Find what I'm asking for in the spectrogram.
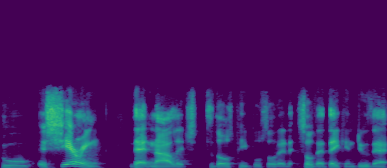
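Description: This man's pitch varies in an ordinary way against a quiet background. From US South, Rock Hill, South Carolina. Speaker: author and coach. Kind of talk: casual interview.

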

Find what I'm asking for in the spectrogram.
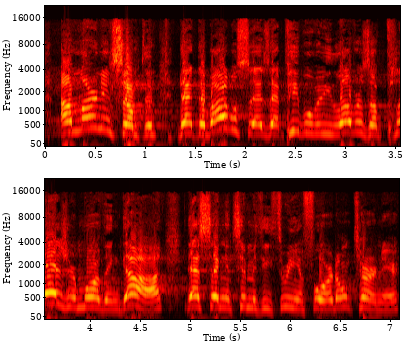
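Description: A man's extremely high pitch with ordinary pitch variation, a fairly quick pace and hardly any pauses, over noticeable background noise. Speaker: pastor. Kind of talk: impassioned sermon, building testimony about escaping the devil's plans. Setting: church. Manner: fervent, call-and-response preaching that prods the congregation; rising, emphatic delivery with repetition and exclamations.

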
